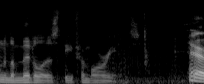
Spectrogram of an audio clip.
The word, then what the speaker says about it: Fomorian: I was wondering, did I read somewhere that there are going to be Fomians in there? Yes, Fomorian. Fomorians. Yeah, I always Yes. get that name wrong.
